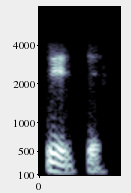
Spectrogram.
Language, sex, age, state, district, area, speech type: Maithili, female, 45-60, Bihar, Saharsa, urban, conversation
